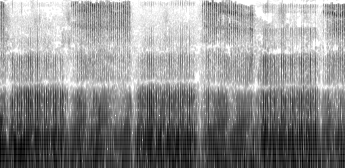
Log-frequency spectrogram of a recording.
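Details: Domestic cat snoring indoors, said to snore like a tractor: a steady low rumbling drone broken into breathing cycles about once a second, with no other clear sounds.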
